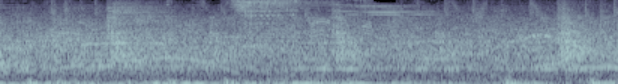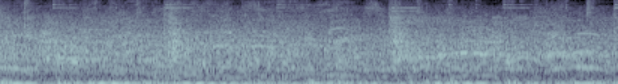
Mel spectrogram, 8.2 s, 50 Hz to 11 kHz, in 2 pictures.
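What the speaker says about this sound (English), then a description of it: "that might be exactly what they needed to wake up this home crowd" A home crowd cheering in the American football video game Madden 23, with a continuous, swelling stadium roar and hubbub under commentary voices.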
